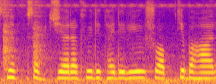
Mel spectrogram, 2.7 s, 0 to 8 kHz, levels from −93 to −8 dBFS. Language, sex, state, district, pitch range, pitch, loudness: Hindi, female, Chhattisgarh, Bilaspur, 220-235 Hz, 225 Hz, -14 LUFS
